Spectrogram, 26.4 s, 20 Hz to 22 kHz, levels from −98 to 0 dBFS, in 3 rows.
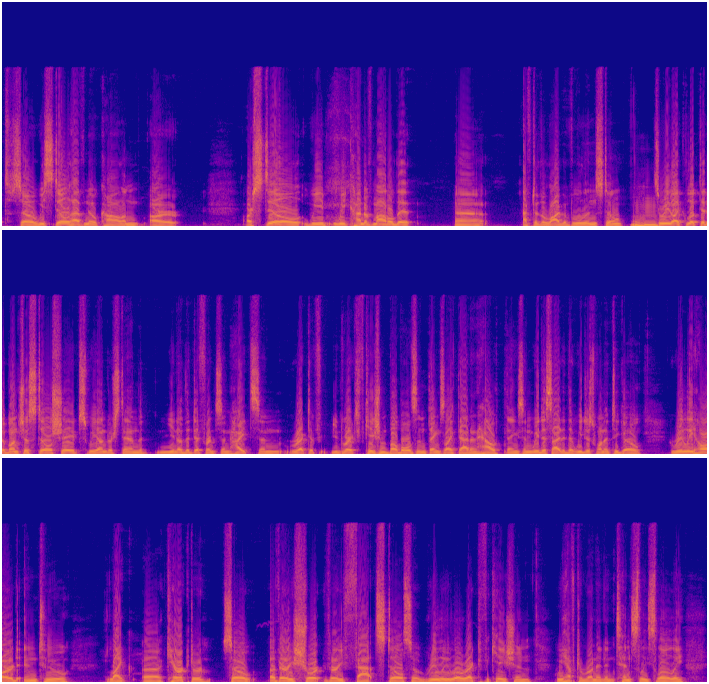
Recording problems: distortion; heavy; 7 dB below the speech

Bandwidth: 15.5 kHz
